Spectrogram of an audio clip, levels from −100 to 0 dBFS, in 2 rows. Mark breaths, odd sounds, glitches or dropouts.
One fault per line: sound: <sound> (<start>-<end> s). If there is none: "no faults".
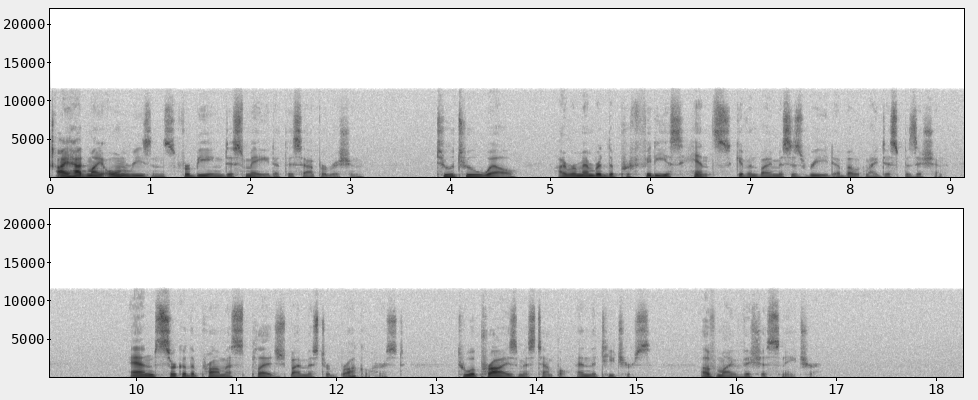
no faults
